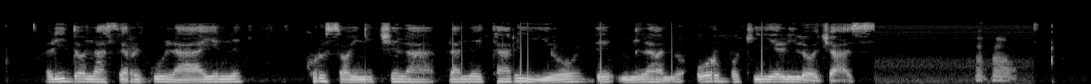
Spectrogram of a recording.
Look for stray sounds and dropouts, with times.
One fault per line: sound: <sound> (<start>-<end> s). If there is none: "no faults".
sound: laugh (9.7-10.2 s)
